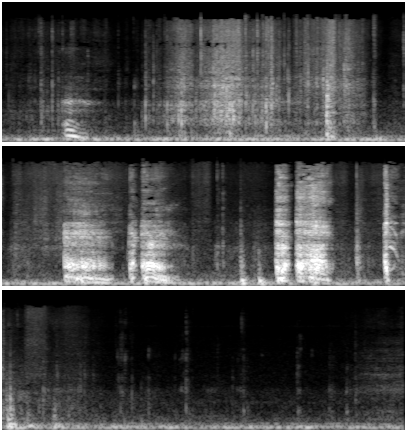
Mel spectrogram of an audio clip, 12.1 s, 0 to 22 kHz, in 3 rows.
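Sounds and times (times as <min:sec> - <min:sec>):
man coughing: 0:04.6 - 0:05.9, 0:06.8 - 0:08.2.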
